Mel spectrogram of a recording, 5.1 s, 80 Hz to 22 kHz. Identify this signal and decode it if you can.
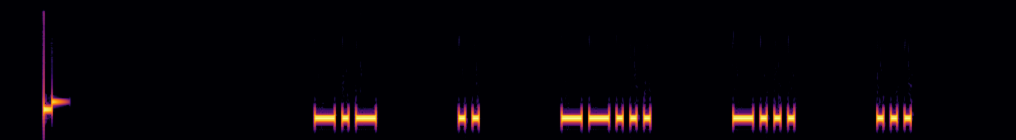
Morse code, heard as a keyed tone, about 34 wpm, spaced as for 16 wpm, 700 Hz. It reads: KI7BS
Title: USA Call Signs - 5 Characters - 4x Character Spacing - 35wpm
